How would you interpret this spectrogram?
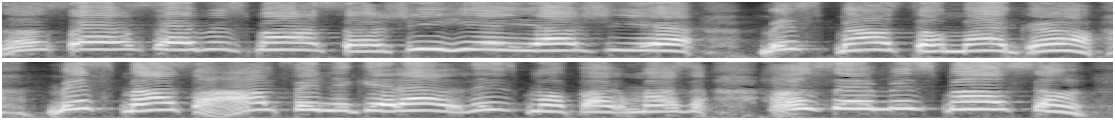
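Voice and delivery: high-pitched inmate clamor; everybody screaming. Acted. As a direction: squeal excitedly, as a crowd mobbing her. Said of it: "everybody's screaming and yelling".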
